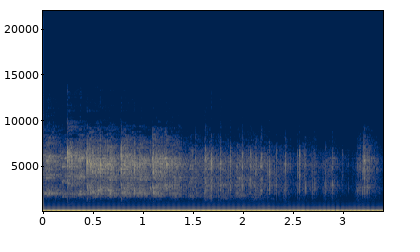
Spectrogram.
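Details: Swiftlets in a swiftlet building: a dry, buzzy rattling twitter that runs on without breaks and slowly fades and breaks up toward the end, with a low continuous hum underneath.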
